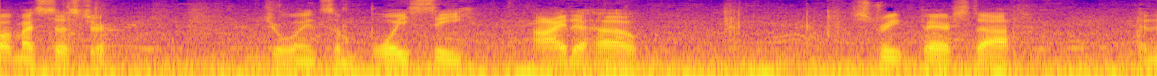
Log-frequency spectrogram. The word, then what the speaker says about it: Boise: There's a lot of flies in Boisey. Not to be pronounced Boise, but Boisey. But I think I either one is probably totally fine.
